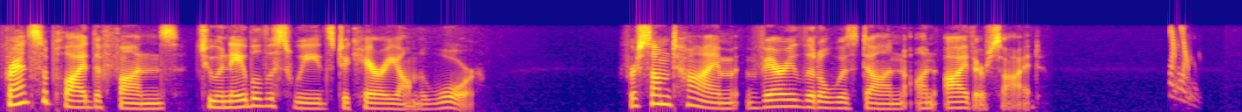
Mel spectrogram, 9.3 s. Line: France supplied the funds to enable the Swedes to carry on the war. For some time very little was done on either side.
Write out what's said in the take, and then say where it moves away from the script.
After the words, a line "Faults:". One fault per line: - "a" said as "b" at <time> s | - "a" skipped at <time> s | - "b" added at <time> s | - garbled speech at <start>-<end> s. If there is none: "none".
France supplied the funds to enable the Swedes to carry on the war. For some time very little was done on either side.
Faults:
none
